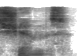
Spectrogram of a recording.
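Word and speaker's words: James: his voice was sarcastic shems Bond he pronounced it shems and nobody myself included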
